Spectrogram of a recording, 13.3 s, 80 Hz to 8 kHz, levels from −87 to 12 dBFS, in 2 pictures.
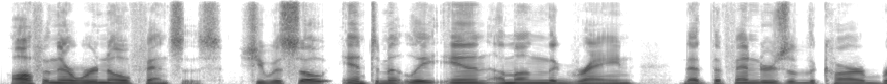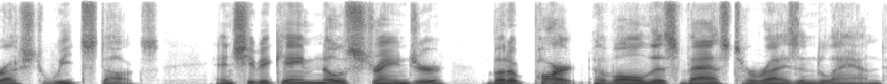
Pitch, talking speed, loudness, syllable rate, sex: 115 Hz, 160 wpm, -21 LUFS, 4.5 syllables/s, male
